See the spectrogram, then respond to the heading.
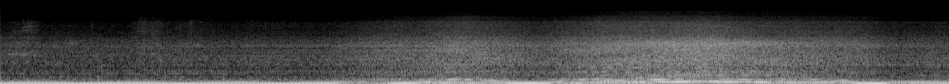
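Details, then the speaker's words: Kia Sorento after replacing the valve lash adjusters on the rocker arms: revs up and falls back smoothly with no ticking as the throttle closes. The tick-tick owner complained of on accelerator release is gone. "Yan, okay na siya mga boss. Dati pag bitaw mo ng accelerator, may paiwan siyang lagatik."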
